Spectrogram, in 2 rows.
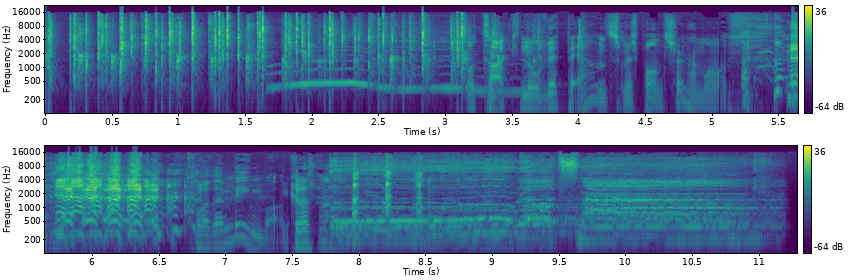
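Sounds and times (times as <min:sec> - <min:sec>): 
hand clapping applause: 0:00.0 - 0:04.1
speech: 0:03.2 - 0:11.1
laughter: 0:05.2 - 0:06.8, 0:07.7 - 0:09.0.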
